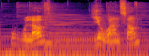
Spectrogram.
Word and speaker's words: Olav Johansson: My name in Swedish pronunciation is Olav Johansson.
